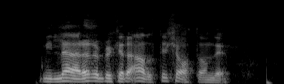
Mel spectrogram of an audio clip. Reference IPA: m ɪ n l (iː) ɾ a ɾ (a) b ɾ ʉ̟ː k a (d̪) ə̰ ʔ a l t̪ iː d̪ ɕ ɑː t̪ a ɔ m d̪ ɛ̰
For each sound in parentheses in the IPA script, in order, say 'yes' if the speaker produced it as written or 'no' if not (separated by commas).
no, no, yes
